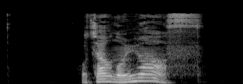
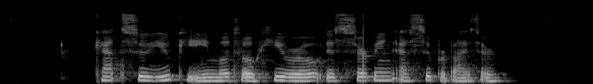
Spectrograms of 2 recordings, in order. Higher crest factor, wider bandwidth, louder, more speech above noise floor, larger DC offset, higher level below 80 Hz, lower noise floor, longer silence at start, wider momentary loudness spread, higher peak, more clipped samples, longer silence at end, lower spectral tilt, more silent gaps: about the same, 18 dB vs 16 dB; about the same, 12 kHz vs 11.5 kHz; first, -21 LUFS vs -27 LUFS; first, 54 dB vs 46 dB; neither; first, -52 dBFS vs -66 dBFS; about the same, -75 dBFS vs -72 dBFS; second, 0.8 s vs 0.95 s; first, 10 LU vs 7 LU; first, -6 dBFS vs -12 dBFS; neither; second, 0.4 s vs 0.85 s; second, -4 dB/octave vs -7 dB/octave; neither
